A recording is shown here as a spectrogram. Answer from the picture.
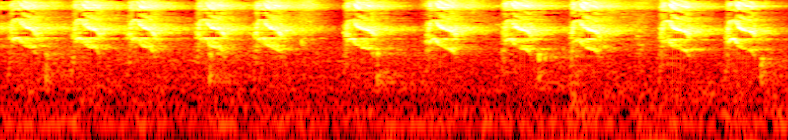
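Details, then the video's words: A parrot gives a steady run of harsh squawks, close to three per second, each note a short, rasping, downward-bent shriek. "PARROT CALLING"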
